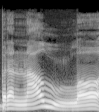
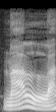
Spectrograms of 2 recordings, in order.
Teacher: lafaz Allah ini didahului huruf yang berharakat fathah ini dibaca tafhim · lafal Allah tersebut dibaca tafhim atau dibaca tebal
